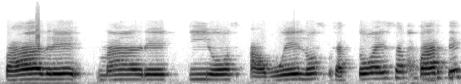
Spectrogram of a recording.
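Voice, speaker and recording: Calm explaining woman, dull lo-fi audio. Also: on the high side, slow. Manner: calm, explanatory, acts out quoted phrases. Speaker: therapist guest. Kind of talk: explanatory interview answers. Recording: dull lo-fi sound.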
